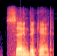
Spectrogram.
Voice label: "syndicate", American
